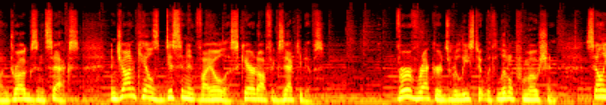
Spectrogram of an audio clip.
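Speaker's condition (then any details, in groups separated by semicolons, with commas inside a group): No condition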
